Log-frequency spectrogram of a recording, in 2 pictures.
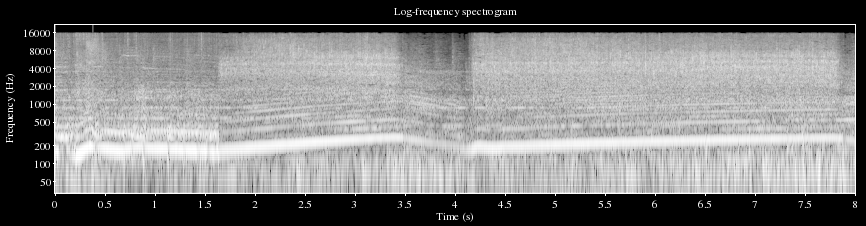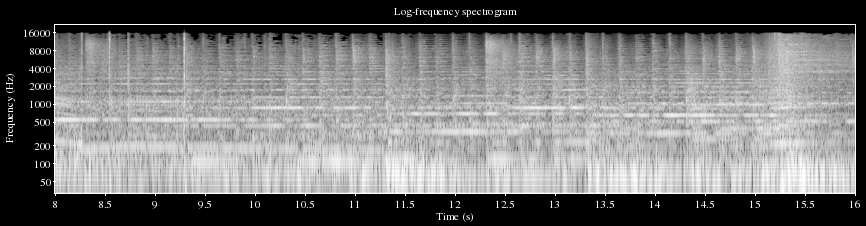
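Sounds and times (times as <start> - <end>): car engine accelerating through gears: 0.0 - 9.4.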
